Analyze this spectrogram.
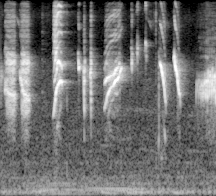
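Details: Long-tailed shrike in lively full song, used to prompt other shrikes to sing. A varied jumble of harsh buzzy notes, squeaky upslurs and clear whistled phrases, ending in a drawn-out rasping note.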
